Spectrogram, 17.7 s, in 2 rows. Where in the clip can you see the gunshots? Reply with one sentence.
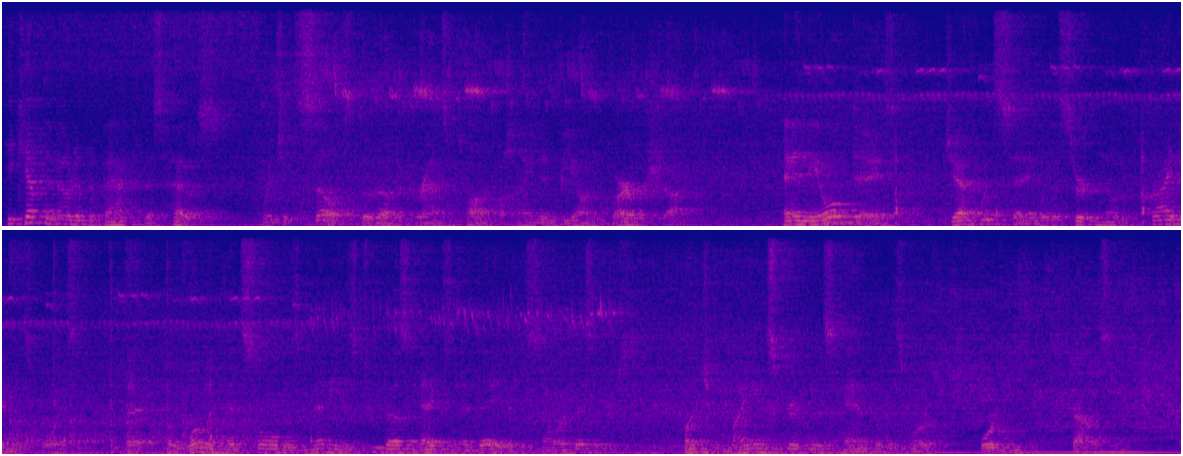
The gunshots can be heard from 8.8 to 10.8 s.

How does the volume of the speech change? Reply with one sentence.
The loudness of the speech stays about the same.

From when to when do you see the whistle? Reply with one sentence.
The whistle can't be heard in this clip.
